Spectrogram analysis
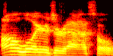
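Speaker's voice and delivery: ordinary talk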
